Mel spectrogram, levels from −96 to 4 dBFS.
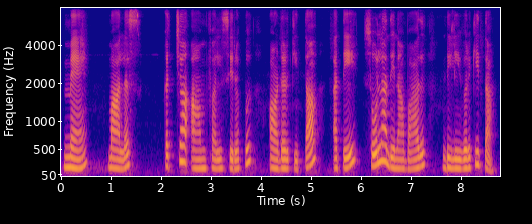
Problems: background sounds at intervals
